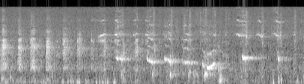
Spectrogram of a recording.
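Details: Pug wanting to play making a funny noise: rapid snuffling breaths and snorts with short, squeaky whining notes breaking through, uneven rhythm over six seconds.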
